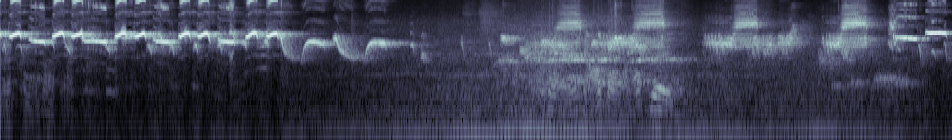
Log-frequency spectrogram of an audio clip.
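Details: Owner-trained Chinese hwamei from the Mekong Delta region of Vietnam. A series of clear, ringing whistled notes repeats rapidly at the start and gives way to rougher sounds and background voices, then short whistles return at the end.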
